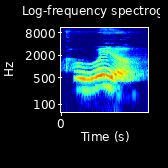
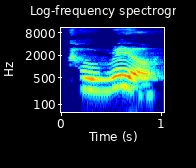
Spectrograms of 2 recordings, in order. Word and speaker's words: Korea: Nước thứ ba, cầu như thế này, chúng ta sẽ đọc là North Korea. Em nhìn theo cô nhé. North, đưa lưỡi ra. North Korea, trọng âm thứ hai. Korea, alright.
